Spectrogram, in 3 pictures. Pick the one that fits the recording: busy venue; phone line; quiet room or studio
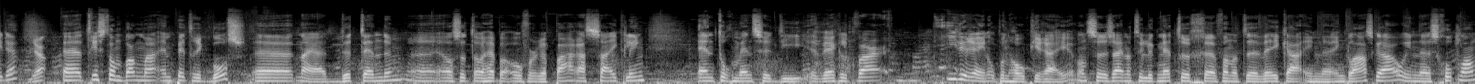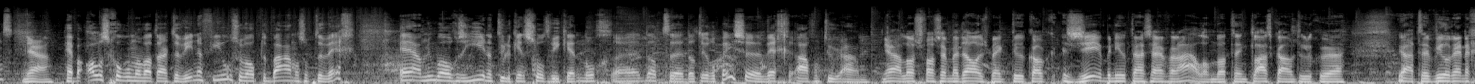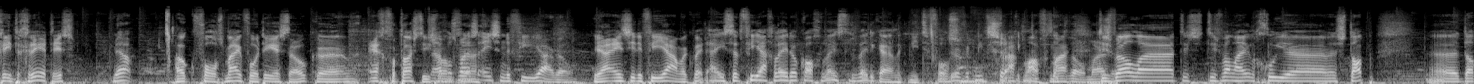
busy venue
